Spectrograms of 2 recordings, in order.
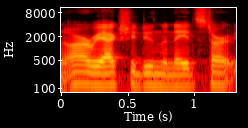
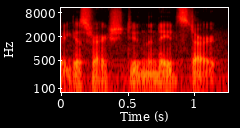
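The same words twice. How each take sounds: First: Said in the usual way. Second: Quick whisper under the breath; whispered aside. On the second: Real, not acted. Streamer answering his own question, fast whisper. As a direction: mutter it to yourself, fast and voiceless.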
